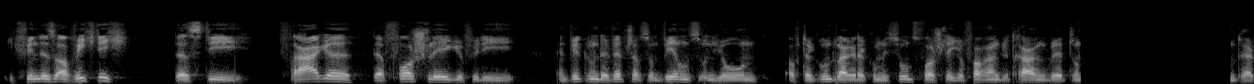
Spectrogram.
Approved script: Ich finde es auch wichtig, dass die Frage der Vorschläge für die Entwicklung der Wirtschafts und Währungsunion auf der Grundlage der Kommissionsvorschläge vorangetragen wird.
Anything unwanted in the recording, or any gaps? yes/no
no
